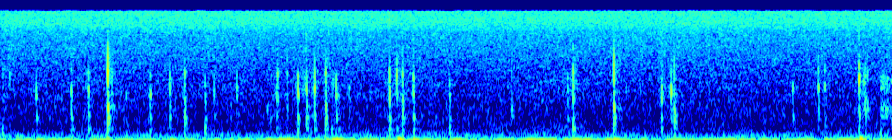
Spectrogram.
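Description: Fingertips push and pop the hollow yellow, green, pink and orange silicone bubbles of a simple dimple fidget toy with a white plastic frame. Soft, quick, muffled pops and clicks come in an irregular patter over a steady low rumble. The overall sound stays quiet and dull, with no ringing after each press.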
